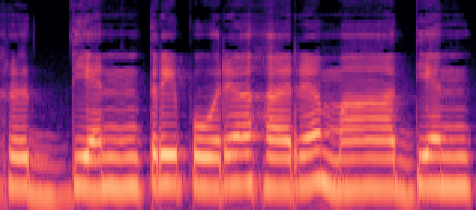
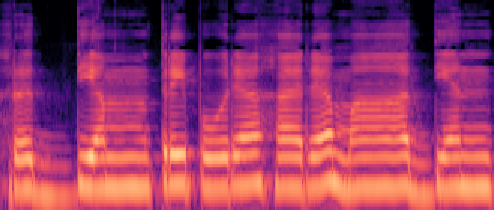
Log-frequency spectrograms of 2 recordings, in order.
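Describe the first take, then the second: First: The words are joined, final m becomes n. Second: The words are read separately, final m kept. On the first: "ചേർത്ത് വായിക്കുമ്പോൾ സന്ധി" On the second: "ഈ ശ്ലോകം ഇങ്ങനെ വായിക്കാം"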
